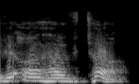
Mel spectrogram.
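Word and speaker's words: וְאָהַבְתָּ: Over here, it should be v'ahavta. If you'll notice, I wrote darker the syllable where you're supposed to stress in all of these words.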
